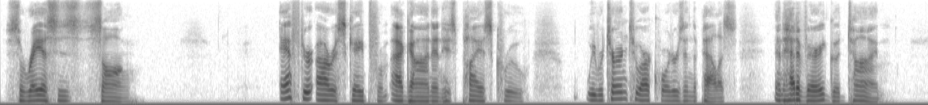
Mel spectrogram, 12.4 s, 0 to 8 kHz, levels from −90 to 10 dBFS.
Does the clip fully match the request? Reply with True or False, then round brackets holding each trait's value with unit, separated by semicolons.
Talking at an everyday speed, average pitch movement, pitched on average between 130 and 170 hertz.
False (120 wpm; 3.0 semitones; 135 Hz)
